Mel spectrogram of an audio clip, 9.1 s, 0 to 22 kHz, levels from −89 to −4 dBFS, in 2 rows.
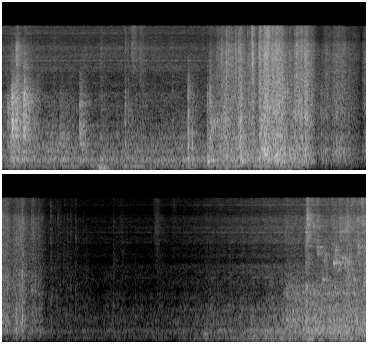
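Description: Throughout, the sound is dull and granular, with nothing above 12.2 kHz. This is likely MP2 compression starving the upper sub-bands, consistent with about 80 kbps.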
